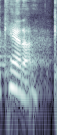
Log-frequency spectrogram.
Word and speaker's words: Kanna: That's how you say your last name? Madison Kanna? – Yeah. Kanna. Kanna.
